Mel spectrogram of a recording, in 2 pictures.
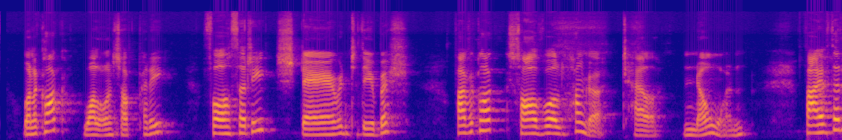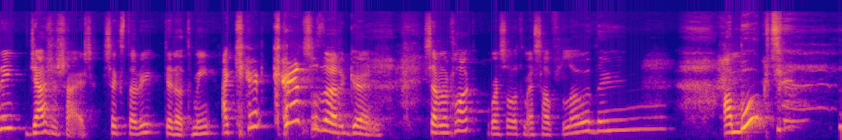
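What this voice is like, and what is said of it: Grinch character voice. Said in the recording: “I can do a fucking killer Grinch accent.”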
